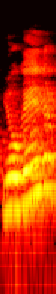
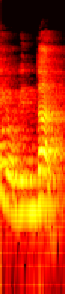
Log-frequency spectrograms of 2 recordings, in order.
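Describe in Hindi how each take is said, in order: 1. बीच का स्वर 'e' है। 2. बीच का स्वर 'i' है।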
